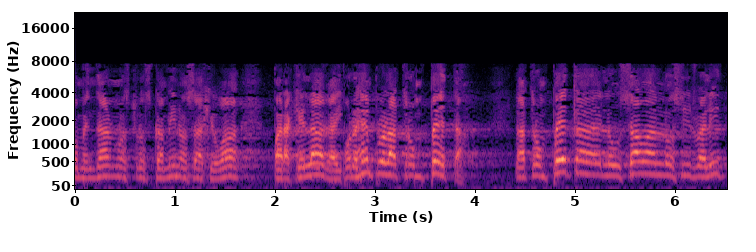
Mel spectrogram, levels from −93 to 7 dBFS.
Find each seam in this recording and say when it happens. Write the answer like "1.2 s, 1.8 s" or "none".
2.7 s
